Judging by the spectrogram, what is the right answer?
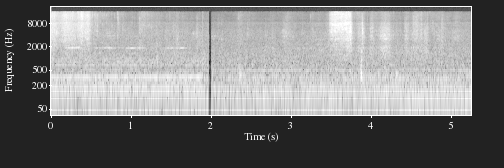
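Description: Steady low mechanical hum, cut off briefly about two seconds in, with a short rustle of a plastic bag and a sharp click about four seconds in.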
